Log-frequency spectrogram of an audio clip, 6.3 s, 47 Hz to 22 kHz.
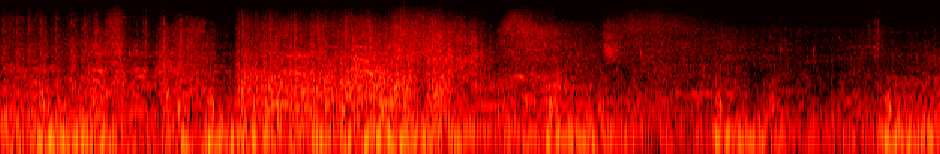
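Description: In the video game Resident Evil 6, machine gun fire rattles in a loud, sustained barrage of rapid shots with crashes and booms mixed in, filling the whole stretch without a break.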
